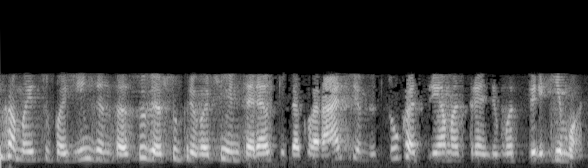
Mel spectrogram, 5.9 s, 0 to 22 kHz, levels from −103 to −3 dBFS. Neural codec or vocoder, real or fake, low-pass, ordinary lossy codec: none; real; 3.6 kHz; AAC, 16 kbps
